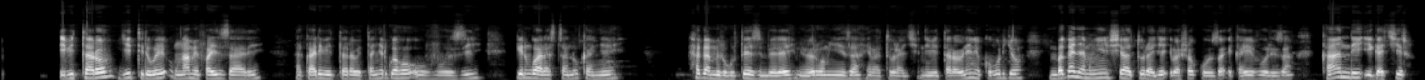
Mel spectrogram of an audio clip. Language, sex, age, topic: Kinyarwanda, male, 18-24, health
